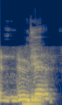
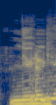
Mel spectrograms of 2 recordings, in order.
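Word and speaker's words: Núñez: It, it, uh, Nunez, Nunez, Nunez, Nunez. You have trouble with the yeah, N with the little thing over it.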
